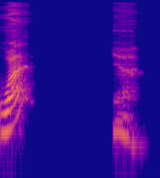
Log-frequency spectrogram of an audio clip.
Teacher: you make a stoppage of the air at the glottal area in in sort of in the glottis so those are three · You don't actually make the T, you don't make the articulation of the T sound. Instead, you make a stoppage of the air at the glottal area in the glottis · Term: glottalize that T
